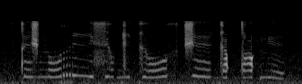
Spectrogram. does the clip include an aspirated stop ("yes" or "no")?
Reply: no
